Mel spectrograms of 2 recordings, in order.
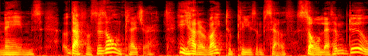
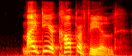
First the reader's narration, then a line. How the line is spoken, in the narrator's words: cried Traddles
